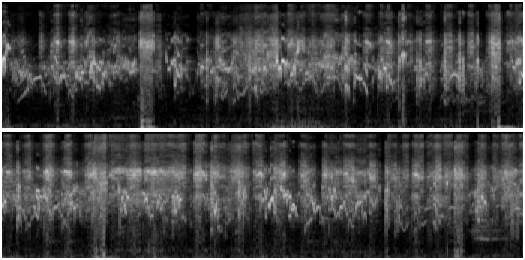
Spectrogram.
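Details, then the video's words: Feeding budgerigars keep up steady busy chatter, many overlapping squeaky chirps and warbles with occasional sharp clicks and louder squawks throughout. "Budgie Nutrition Basics with Sweet Sounds and Feeding Joy"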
